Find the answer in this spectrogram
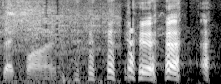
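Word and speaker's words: Dekline: That sounds like Decline. Maybe it is pronounced Decline.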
